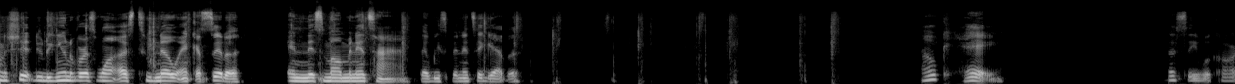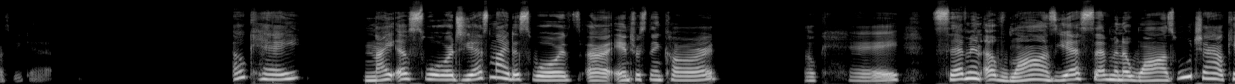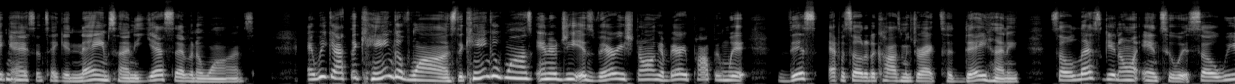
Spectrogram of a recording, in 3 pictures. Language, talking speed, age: English, 150 wpm, 30-49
